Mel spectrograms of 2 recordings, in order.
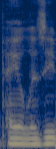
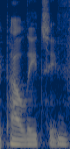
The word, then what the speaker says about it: Paolizzi: We, you know, that is the correct pronunciation. My family has always said pale lizy because it's easier. Okay. I think. But if you, if we were in Italy right now, they would say paliti.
